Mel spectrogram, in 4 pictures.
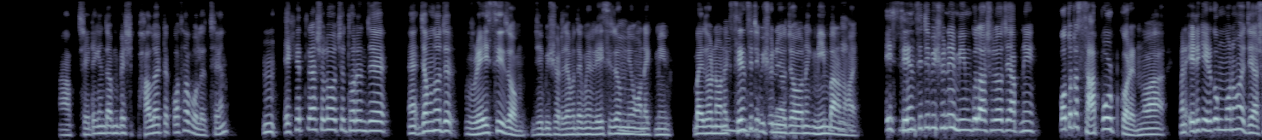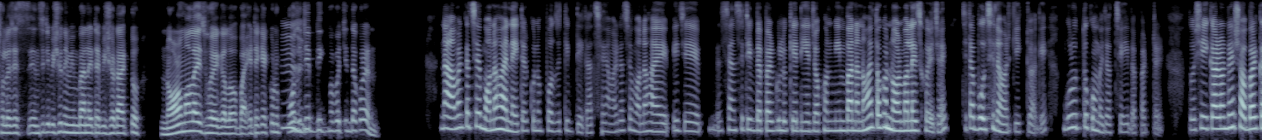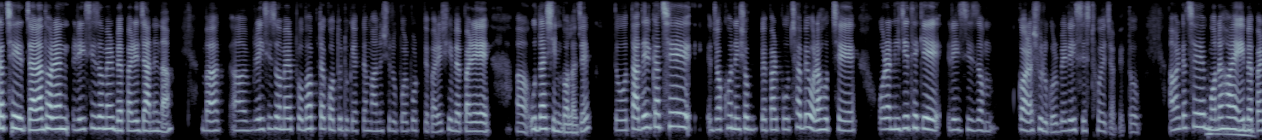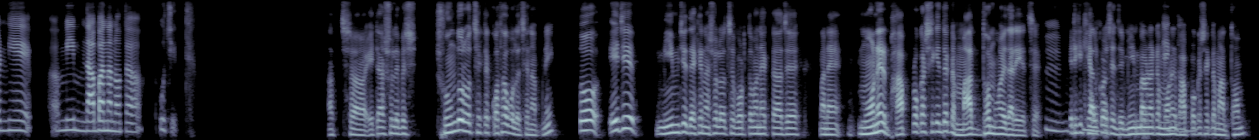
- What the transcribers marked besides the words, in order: in English: "Racism"; in English: "Racism"; in English: "Sensitive issue"; in English: "Sensitive issue"; "হচ্ছে" said as "হচ্চে"; in English: "Sensitive issue"; in English: "normalized"; stressed: "হু"; in English: "Sensitive"; in English: "normalize"; in English: "Racism"; in English: "Racism"; in English: "Racism"; in English: "Racist"; drawn out: "হুম"
- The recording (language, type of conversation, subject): Bengali, podcast, মিমগুলো কীভাবে রাজনীতি ও মানুষের মানসিকতা বদলে দেয় বলে তুমি মনে করো?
